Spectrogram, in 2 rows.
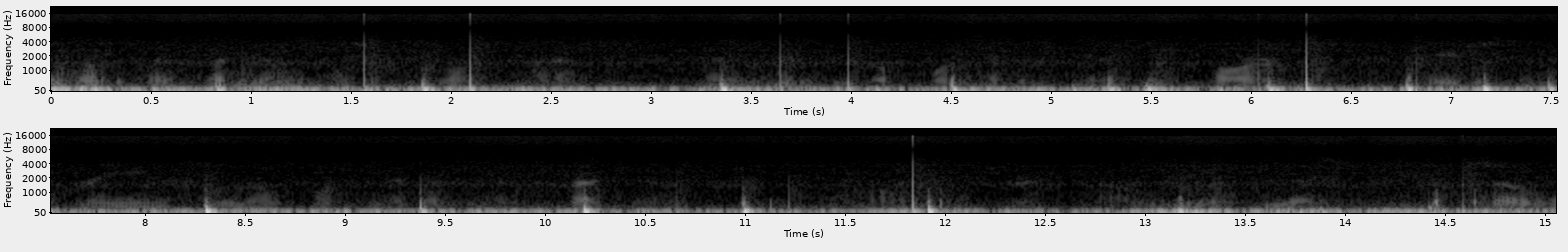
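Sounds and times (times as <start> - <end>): faint pitched sounds: 0.0 - 15.0
low steady hum: 0.0 - 15.0
sharp clicks: 10.6 - 12.1.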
